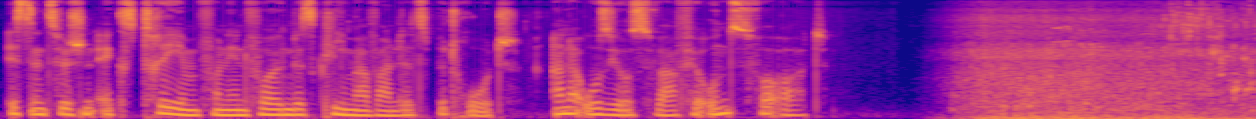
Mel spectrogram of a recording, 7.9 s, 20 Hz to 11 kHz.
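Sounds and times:
speech: 0.0s - 5.2s
rowboat oars splashing and trickling through calm water: 5.9s - 7.8s.

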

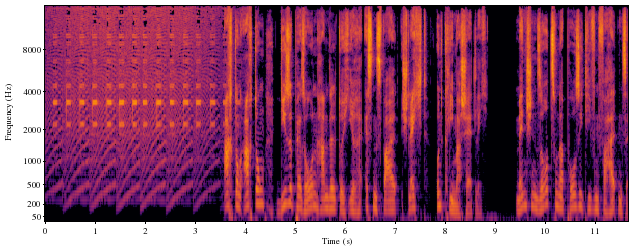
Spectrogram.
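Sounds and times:
electronic alarm with rising whooping tones: 0.0s - 3.9s
speech: 3.6s - 11.6s.

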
